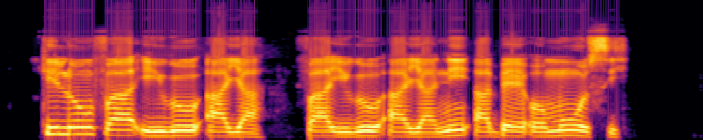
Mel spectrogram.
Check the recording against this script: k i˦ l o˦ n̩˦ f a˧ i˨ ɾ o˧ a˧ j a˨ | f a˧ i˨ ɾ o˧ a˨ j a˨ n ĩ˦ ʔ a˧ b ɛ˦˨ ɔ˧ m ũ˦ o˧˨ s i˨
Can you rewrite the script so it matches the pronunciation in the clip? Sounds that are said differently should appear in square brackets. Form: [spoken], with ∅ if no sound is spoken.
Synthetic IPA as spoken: k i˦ l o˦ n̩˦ f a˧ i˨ ɾ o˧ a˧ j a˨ | f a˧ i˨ ɾ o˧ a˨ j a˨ n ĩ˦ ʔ a˧ b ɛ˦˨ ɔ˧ m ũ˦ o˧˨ s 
